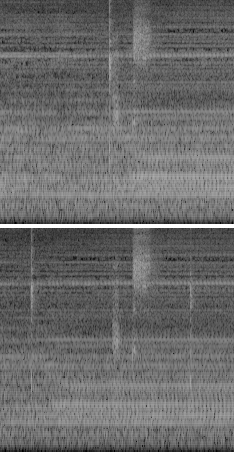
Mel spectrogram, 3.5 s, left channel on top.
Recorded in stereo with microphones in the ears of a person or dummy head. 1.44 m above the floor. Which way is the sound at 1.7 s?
10° right (ahead or behind).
